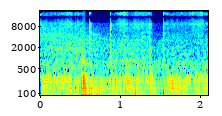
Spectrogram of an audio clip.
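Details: Mahindra Bolero power window after temporary repair of a stuck regulator with a badly worn cable: short motor whir with soft clicks as the glass travels, no grinding or binding; window working again.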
